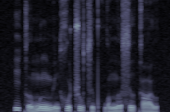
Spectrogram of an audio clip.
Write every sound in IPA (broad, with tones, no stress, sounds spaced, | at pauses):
i˥˨ k ɤ˨˩ m ʊ˦ ŋ m y˨˩ n x u˥˨ ʈ͡ʂ u˥˨ t͡s ɹ̩˩ pʰ w ɔ˩ n̪ ɤ˨˦ s ɹ̩˥˨ k ɑ˨˩ ʊ̯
